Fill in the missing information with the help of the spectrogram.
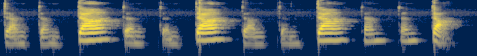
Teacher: Then the 2 basic types when you have 3 syllables per foot are the anapest and the dactyl. So the anapest has 2 unstressed syllable followed by 1 stressed syllable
